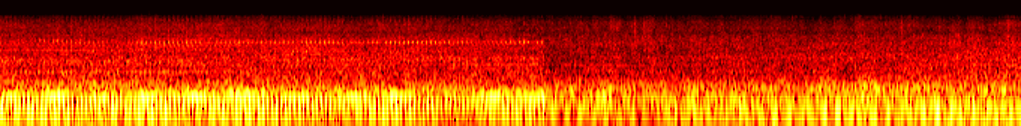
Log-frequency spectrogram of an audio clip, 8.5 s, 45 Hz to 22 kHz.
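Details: 1979 John Deere Model 68 riding mower, five-speed, running again after years, cover removed and burning oil: steady low single-cylinder thump dipping slightly with load while cutting weeds; runs evenly, healthy.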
